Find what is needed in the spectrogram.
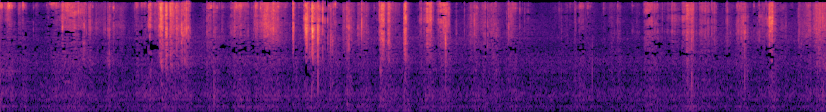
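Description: Paper coin wrapper being torn and peeled off a roll of dimes, the dimes clinking against each other as they slide out, in an irregular run of bright clicks and crinkles.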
